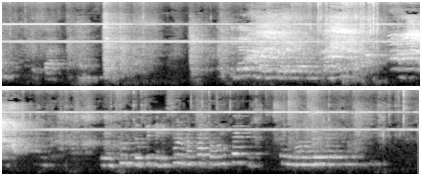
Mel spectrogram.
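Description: Human voices with long held vocal sounds in the second half and breathy stretches in the middle, over a steady high-pitched electronic whine.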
